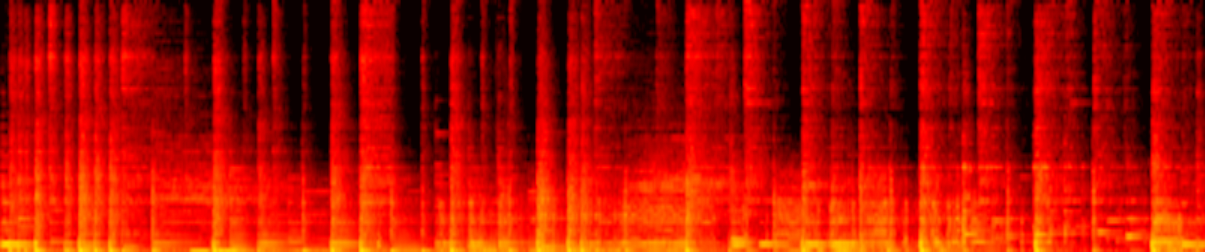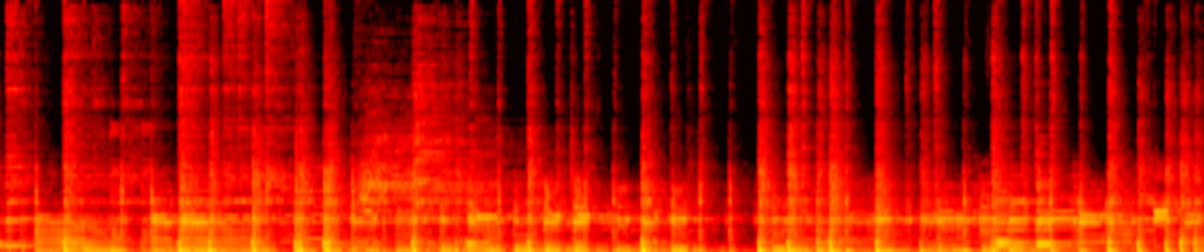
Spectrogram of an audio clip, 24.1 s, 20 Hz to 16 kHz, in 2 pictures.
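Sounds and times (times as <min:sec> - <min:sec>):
drum kit playing: 0:00.0 - 0:24.0
guitar sustained notes: 0:04.7 - 0:10.4, 0:11.4 - 0:24.0.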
